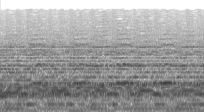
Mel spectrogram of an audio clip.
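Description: Instrumental electronic music: held synthesizer chords over a low bass note that pulses about twice a second.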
